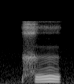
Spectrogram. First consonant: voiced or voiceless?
voiceless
